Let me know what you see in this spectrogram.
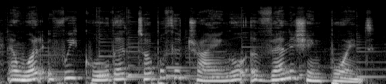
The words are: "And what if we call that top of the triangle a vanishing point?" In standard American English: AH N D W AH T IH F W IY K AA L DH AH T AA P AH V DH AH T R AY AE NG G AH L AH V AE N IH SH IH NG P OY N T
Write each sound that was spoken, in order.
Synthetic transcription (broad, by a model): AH N W AH T IH F W IY K AA L DH AH T AA P AH V DH AH T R AY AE NG G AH L AH V AE N IH SH IH NG P OY N T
